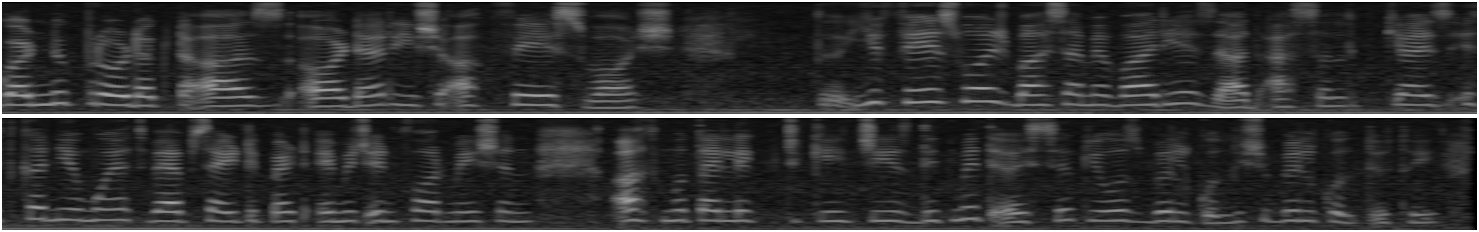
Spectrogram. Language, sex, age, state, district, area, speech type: Kashmiri, female, 60+, Jammu and Kashmir, Bandipora, rural, spontaneous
